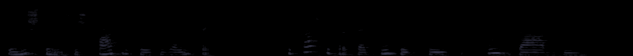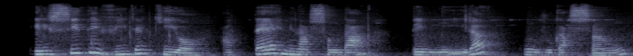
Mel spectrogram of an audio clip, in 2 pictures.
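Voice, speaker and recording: Brazilian lady teacher going over verbs, lowish voice, calls everyone my love, roomy echo and faint hum. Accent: Brazilian Portuguese. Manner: affectionate, addresses viewers as "meu amor"; stretches out example words slowly to show stress. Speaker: Portuguese teacher. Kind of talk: grammar lesson.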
